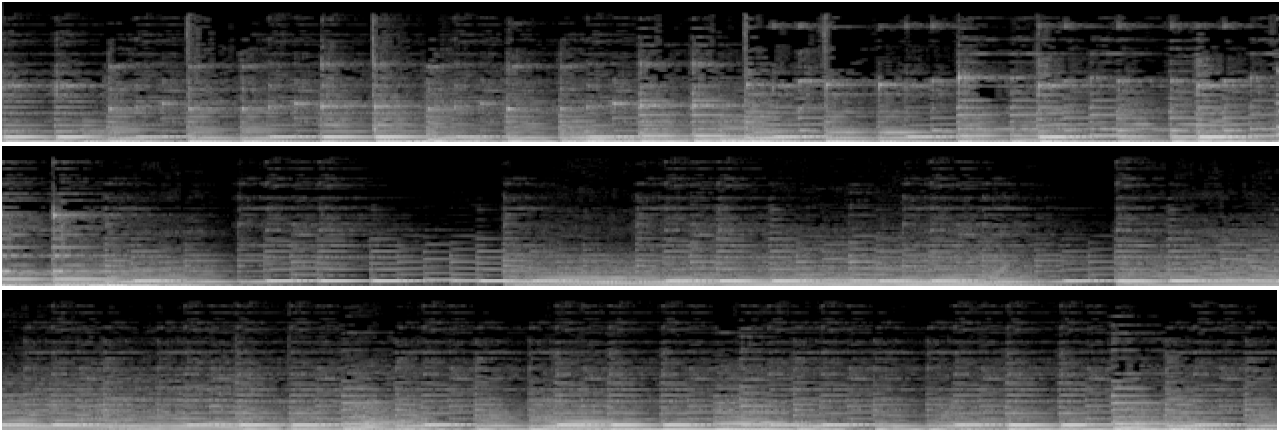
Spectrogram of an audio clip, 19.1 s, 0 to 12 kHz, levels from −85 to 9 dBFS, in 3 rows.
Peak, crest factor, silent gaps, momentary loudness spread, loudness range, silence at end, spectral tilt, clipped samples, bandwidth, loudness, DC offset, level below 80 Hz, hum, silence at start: 0 dBFS; 14 dB; none; 7 LU; 4 LU; 0 s; -7.5 dB/octave; under 0.1%; 10.5 kHz; -17 LUFS; under 0.1%; -22 dBFS; none; 0 s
